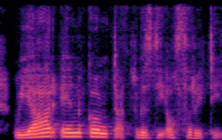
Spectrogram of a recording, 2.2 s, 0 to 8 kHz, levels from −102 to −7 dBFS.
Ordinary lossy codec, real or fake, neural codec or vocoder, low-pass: none; fake; codec, 16 kHz, 4.8 kbps, FACodec; none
